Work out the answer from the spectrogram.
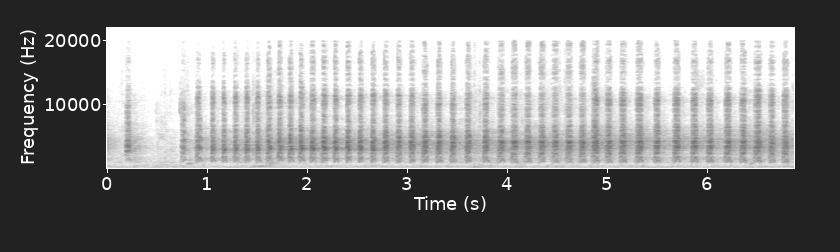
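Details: [3, 'Rapid harsh song of a little spiderhunter, used to coax spiderhunters into singing: after a brief quiet start, a continuous string of piercing high chips, roughly five per second, steady to the end.']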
